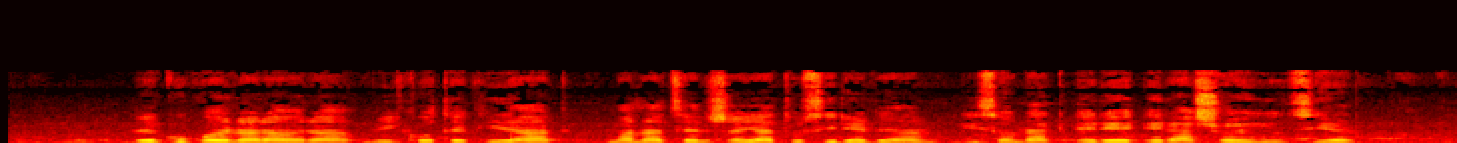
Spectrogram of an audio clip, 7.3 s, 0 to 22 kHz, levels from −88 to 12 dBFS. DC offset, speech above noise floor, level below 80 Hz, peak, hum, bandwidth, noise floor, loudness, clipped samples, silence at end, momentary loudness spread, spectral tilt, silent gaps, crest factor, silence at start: under 0.1%; 22 dB; -66 dBFS; -10 dBFS; none; 11.5 kHz; -49 dBFS; -27 LUFS; under 0.1%; 0.05 s; 8 LU; -3 dB/octave; none; 18 dB; 0.3 s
